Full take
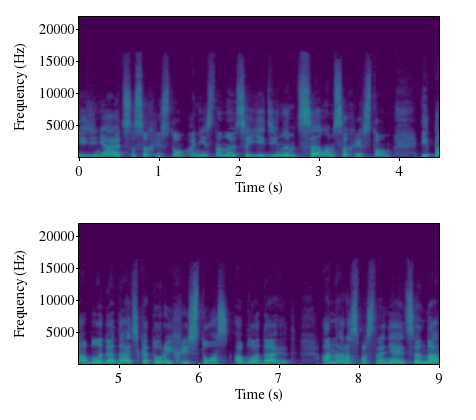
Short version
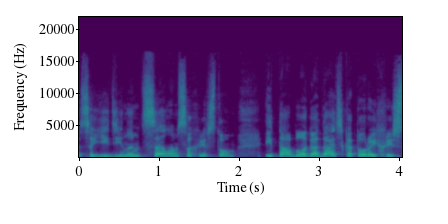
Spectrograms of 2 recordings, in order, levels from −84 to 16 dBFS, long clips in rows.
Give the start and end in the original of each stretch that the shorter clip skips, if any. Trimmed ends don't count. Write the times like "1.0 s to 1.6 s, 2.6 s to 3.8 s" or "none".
none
